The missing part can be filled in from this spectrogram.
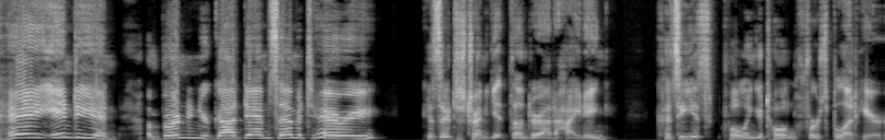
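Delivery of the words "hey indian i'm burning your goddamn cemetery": mock, very high, goading, drawn-out holler. Retelling a film scene where a cop yells at someone: shouting a quoted line. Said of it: "And he just shouts".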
